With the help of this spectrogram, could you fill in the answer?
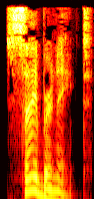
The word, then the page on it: cybernate: British English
